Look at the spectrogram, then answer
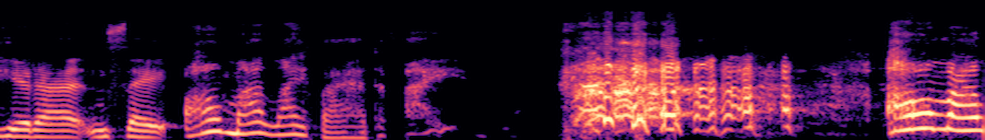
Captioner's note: laughs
